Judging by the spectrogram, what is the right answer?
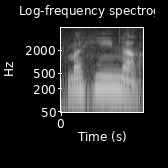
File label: "mahiinaa", Hindi; महीना; [男]月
